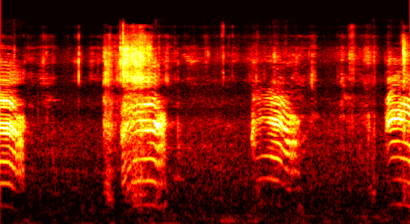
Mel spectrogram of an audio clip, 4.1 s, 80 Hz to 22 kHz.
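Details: Black cat, possibly a stray, making short high-pitched meows, four calls about every 1.3 seconds, each a quick rising-then-falling squeak, with a quiet background between them.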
